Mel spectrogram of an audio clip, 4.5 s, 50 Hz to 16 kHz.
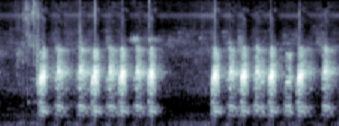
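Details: After the first rain of the year, on the morning of 9 May 2022, frogs give two bursts of grating, evenly spaced croaks, roughly eight notes each, separated by a second of quiet.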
